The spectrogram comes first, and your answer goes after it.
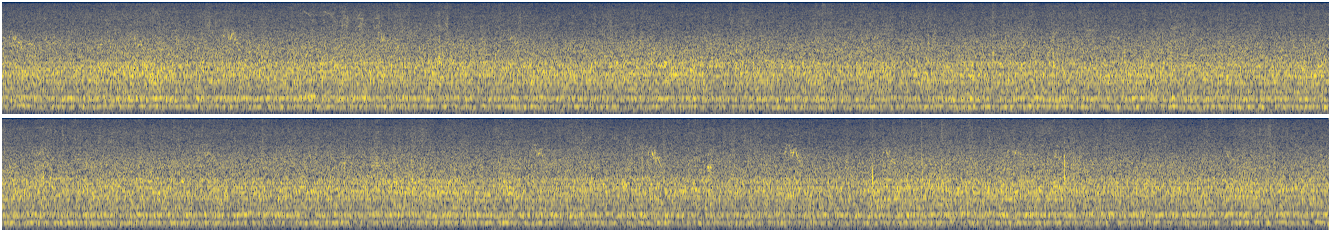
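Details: Spring beehive with many honeybees working and flying around the entrance, giving a constant rich buzz that holds steady for the whole stretch, lightly dotted with distant small bird notes.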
